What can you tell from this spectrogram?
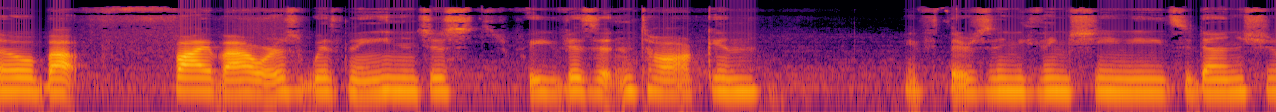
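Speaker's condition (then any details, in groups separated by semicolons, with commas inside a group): ALS; receiving hospice care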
